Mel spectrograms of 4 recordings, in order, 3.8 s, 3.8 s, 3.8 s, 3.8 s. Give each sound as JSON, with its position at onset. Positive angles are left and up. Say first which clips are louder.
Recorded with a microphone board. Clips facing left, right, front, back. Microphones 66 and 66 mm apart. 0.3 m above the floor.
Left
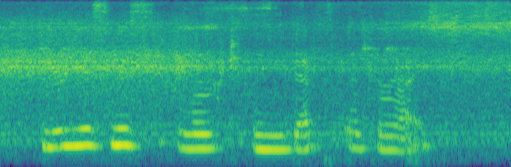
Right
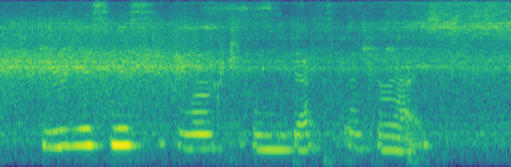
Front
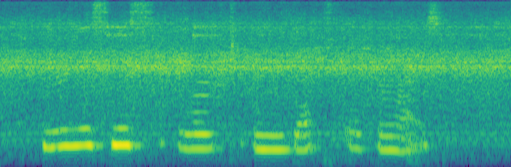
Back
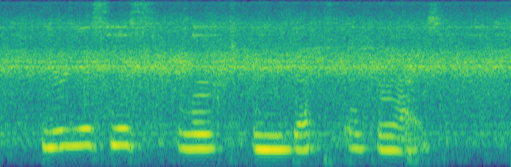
{"t": 0.3, "sound": "a woman speaking", "louder": "left 1 dB, back 1 dB", "azimuth_deg": -175, "distance_m": 1.0}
